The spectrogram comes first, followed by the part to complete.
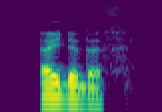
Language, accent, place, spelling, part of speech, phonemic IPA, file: French, France, Lyon, œil-de-bœuf, noun, /œj.də.bœf/, LL-Q150 (fra)-œil-de-bœuf.wav
- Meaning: bull's eye, oculus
